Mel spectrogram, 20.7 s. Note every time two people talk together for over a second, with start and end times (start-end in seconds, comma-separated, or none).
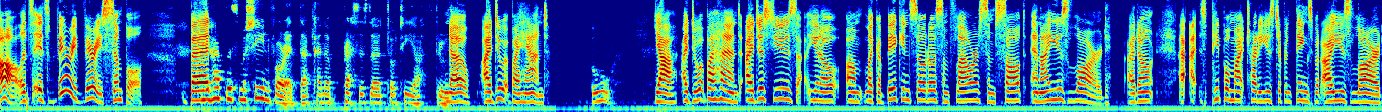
none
